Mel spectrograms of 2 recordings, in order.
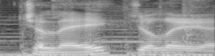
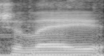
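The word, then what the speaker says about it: Gelaye: It's G-E-L-A-Y-E. Gelee, I think, yeah. – The song is called Gelee, and the band is Radio Tehran.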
